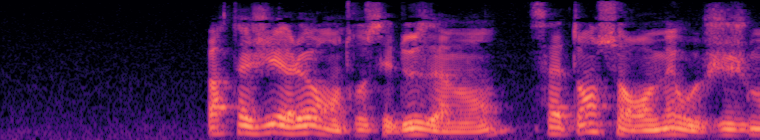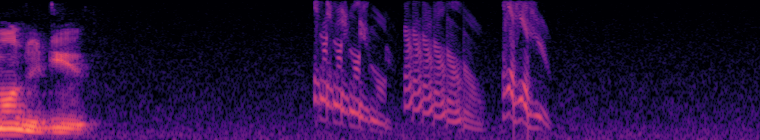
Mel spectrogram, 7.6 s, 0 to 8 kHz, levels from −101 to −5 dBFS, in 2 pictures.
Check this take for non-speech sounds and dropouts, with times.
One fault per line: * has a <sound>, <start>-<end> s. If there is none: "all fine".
* has a chirp, 5.4-6.6 s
